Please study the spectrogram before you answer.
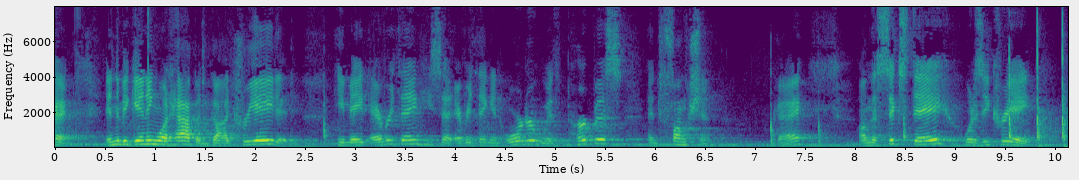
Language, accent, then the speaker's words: English; United States; I mean, we're rugged American individualists, right?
